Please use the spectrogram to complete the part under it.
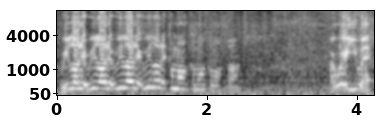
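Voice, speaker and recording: Young american guy doing gameplay, high voice all over the place, trash talking, game music behind. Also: very animated, fast, a bit bright. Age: young adult. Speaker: gaming video host. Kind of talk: excitable gameplay commentary. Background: game music and sounds.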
